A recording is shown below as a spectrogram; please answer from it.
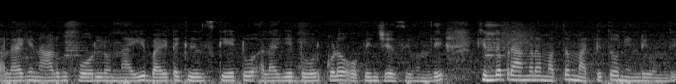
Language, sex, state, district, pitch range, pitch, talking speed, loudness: Telugu, female, Andhra Pradesh, Visakhapatnam, 170-195 Hz, 175 Hz, 185 wpm, -24 LUFS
